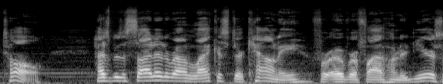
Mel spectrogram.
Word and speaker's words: Lancaster: or five feet tall has been decided around Lancaster County for over 500 years or more before I get some comments on this we pronounce it Lancaster not Lancaster at least in my area of Pennsylvania this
